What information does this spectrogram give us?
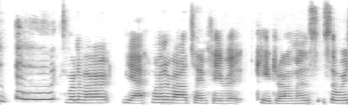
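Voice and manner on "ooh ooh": high, sustained "ooh", louder; excited "ooh". Real, not acted. Host echoing cohost's cheer at the reveal, high excited ooh. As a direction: echo a high, held ooh.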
